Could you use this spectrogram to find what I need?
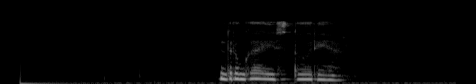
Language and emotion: Russian, neutral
